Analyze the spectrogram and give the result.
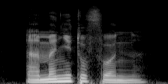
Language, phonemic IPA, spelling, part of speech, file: French, /ma.ɲe.tɔ.fɔn/, magnétophone, noun, Fr-magnétophone.ogg
- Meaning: tape recorder (an electromechanical device use to record and play back sound)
